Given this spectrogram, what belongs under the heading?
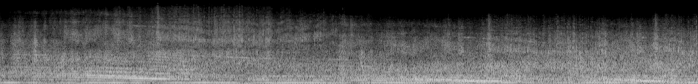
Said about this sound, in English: My plane is old, but she still has a few tricks up her sleeves.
